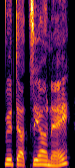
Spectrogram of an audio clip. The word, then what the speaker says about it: Mutazione: So I think I'm pronouncing this correctly. I'm pronouncing it the Italian way. Mutazione is about you play this girl Kai,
